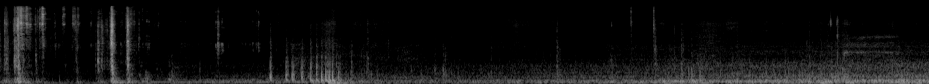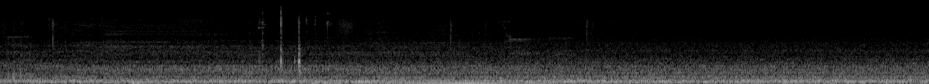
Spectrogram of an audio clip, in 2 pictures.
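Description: Keys jangling and clicking as the key goes into the ignition of a Honda CR-Z, then about three seconds in its 1.5-litre four-cylinder hybrid engine starts with a short burst. It settles into a steady idle that grows louder over the following several seconds.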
